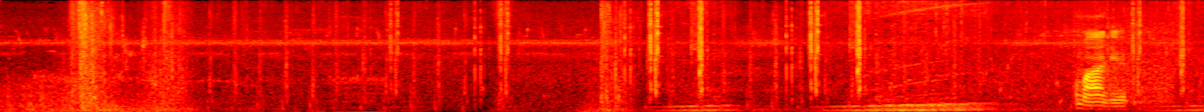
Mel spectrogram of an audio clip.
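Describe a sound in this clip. Footsteps patter quickly on grass and pavement.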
